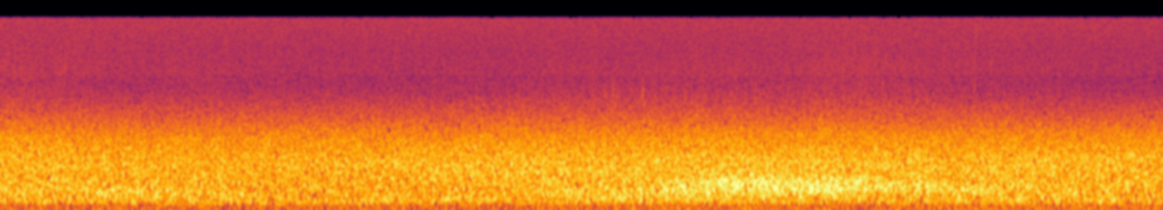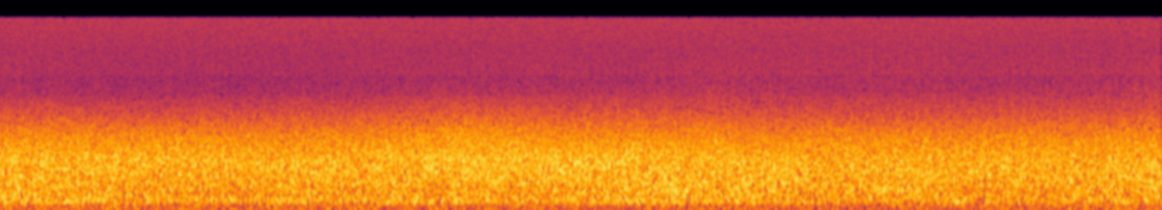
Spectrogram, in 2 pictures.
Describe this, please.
A light wind recorded in near a she-oak in Woodina South Australia. I've boosted the volume considerably. I could be mixed nicely into a more complex atmos. Hope you like it.
atmos, atmosphere, field-recording, Wind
